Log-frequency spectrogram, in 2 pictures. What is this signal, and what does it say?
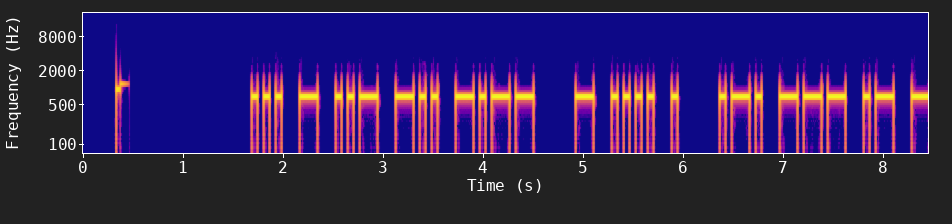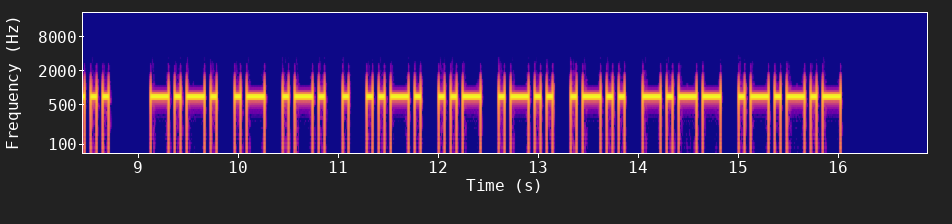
Morse code, heard as a keyed tone, about 19 wpm, 700 Hz. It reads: STUDY THE ROAD CAREFULLY.
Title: Sentences from Top 1300 Words 20wpm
